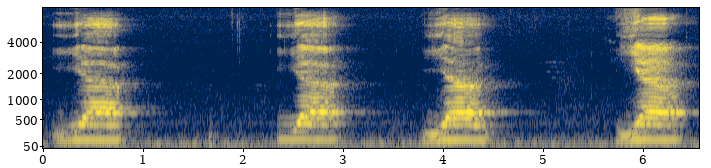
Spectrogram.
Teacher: জিব্বার মধ্যখান তালুতে গিয়ে লাগবে, মধ্যখানটা একদম তালু বরাবর এভাবে গিয়ে লাগবে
